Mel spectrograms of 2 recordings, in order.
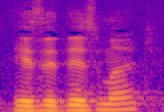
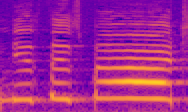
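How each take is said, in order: First: Said in the usual way. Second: Very high squealed exclamation; playful mock yell. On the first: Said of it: "the game I play with my daughter". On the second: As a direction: squeal it gleefully in a game with your daughter. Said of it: "We start yelling".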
